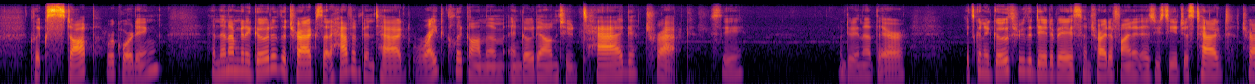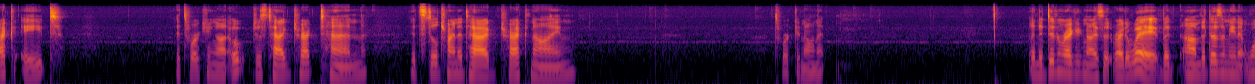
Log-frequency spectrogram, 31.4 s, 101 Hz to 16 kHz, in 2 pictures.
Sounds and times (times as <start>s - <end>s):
Speech: 0.4s - 2.0s, 2.6s - 9.3s, 10.5s - 11.4s, 12.1s - 16.5s, 17.9s - 22.9s, 25.4s - 26.0s, 28.5s - 31.3s.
